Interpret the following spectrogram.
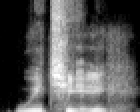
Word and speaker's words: vici: Classic Latin actually pronounced its V's as W's, our best guess is, which means that Caesar would have found it weenie, weedy, and witchy.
